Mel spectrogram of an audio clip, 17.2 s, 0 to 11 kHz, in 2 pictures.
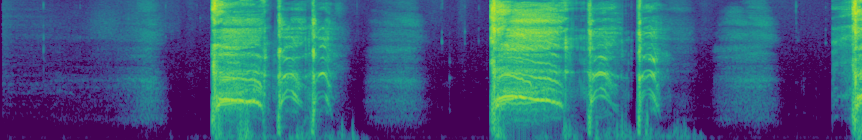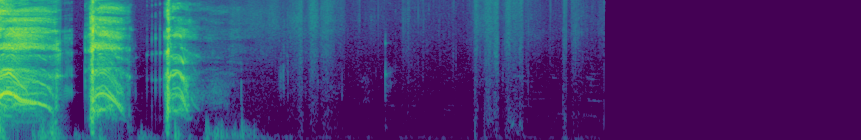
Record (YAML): three_cough_length: 17.2 s
three_cough_amplitude: 26686
three_cough_signal_mean_std_ratio: 0.35
survey_phase: beta (2021-08-13 to 2022-03-07)
age: 45-64
gender: Male
wearing_mask: 'No'
symptom_none: true
smoker_status: Ex-smoker
respiratory_condition_asthma: true
respiratory_condition_other: true
recruitment_source: REACT
submission_delay: 6 days
covid_test_result: Negative
covid_test_method: RT-qPCR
